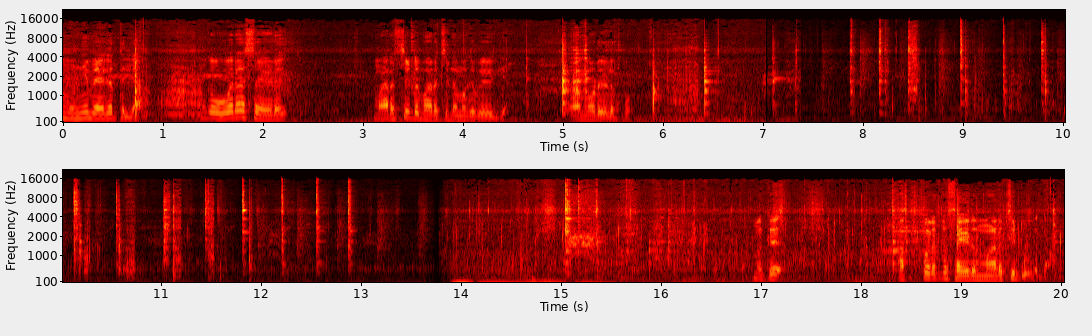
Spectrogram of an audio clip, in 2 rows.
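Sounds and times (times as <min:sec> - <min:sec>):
simmering pot popping and crackling: 0:04.0 - 0:20.0
loud steady bubbling: 0:13.8 - 0:20.0.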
